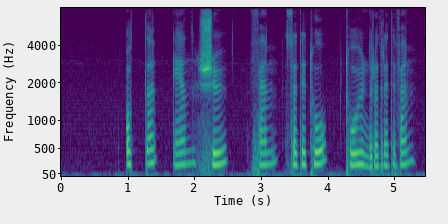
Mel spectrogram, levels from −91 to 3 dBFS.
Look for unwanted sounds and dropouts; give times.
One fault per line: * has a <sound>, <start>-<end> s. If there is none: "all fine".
all fine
